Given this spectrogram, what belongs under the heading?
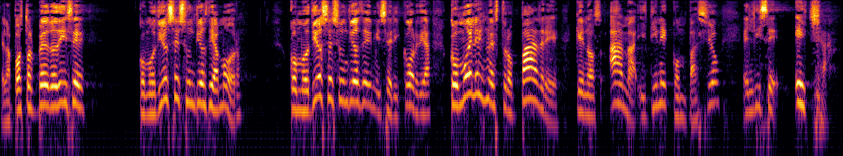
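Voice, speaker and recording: A man's voice: high-pitched, lively intonation, normal speed. A man preaching a sermon, speaking directly to his congregation and acting out the pleas of worried believers. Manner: acts out pleading believers in raised voice. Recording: long hall reverb.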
